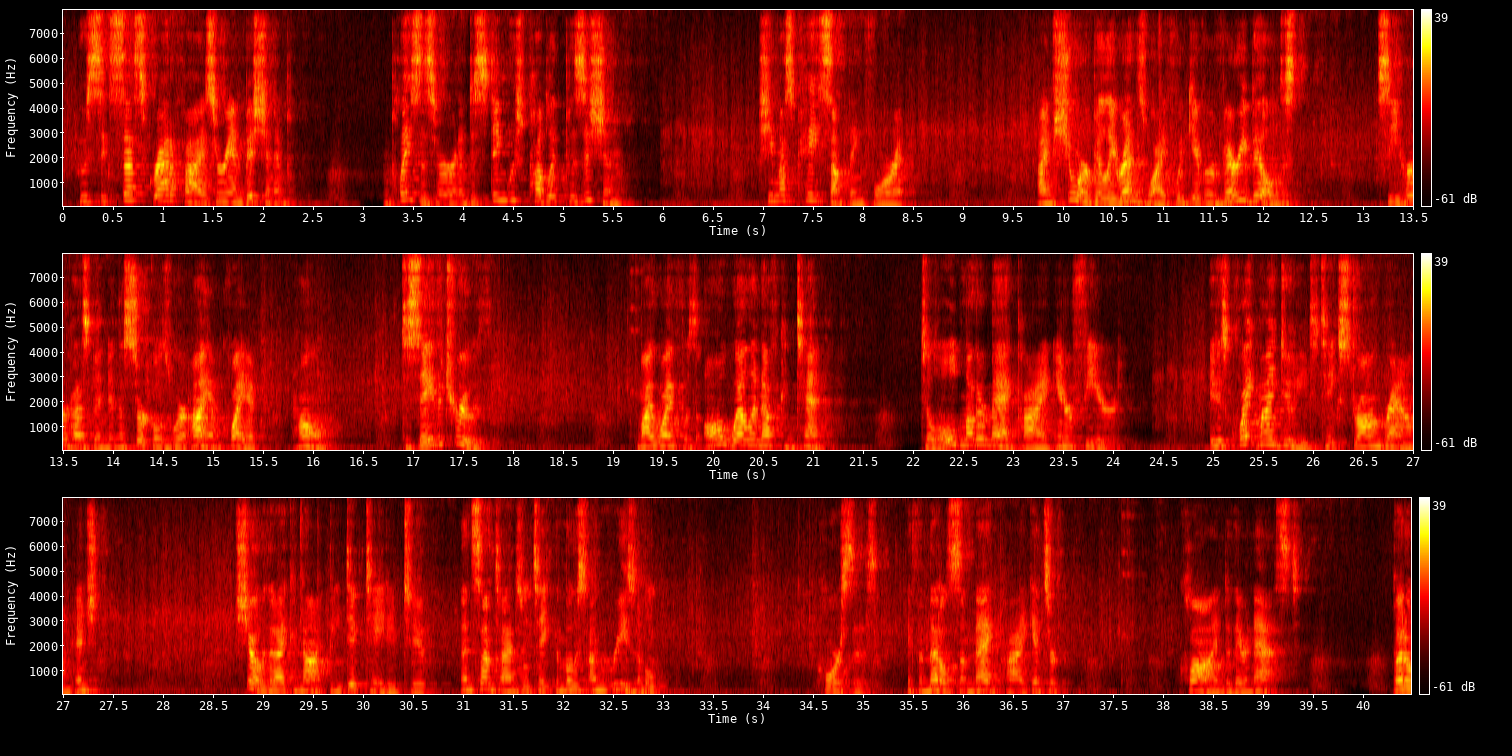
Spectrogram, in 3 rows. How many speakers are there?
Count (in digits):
1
